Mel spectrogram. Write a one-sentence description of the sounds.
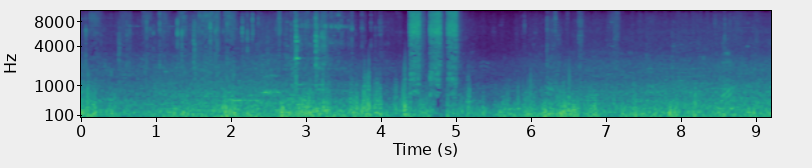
Several pressurized air sprays with metal clanging briefly as a crowd of people talk and wind blows into a microphone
